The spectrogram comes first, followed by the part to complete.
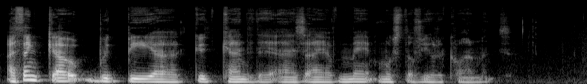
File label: interviewee male filler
